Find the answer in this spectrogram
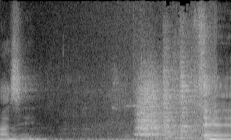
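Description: A man's voice over a hand-held microphone and sound system, pausing for about a second with a steady low hum underneath. Near the end comes a breathy, hissing sound as he starts to speak again.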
